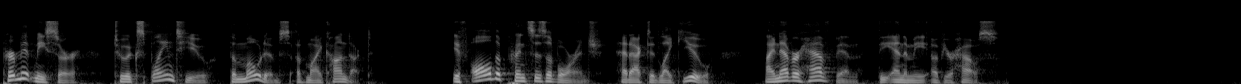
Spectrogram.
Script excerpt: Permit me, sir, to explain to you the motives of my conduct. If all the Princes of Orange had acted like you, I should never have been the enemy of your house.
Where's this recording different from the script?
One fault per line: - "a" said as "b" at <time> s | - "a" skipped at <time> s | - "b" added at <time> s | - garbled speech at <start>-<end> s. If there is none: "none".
- "should" skipped at 7.8 s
